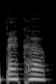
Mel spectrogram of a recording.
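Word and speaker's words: Bekah: Stuff, such a powerful sound, Consent featuring Becca by Saffron.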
